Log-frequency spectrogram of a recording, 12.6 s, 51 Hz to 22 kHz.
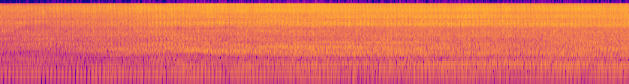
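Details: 1979 Volkswagen Type 2 with 2-liter fuel-injected flat-four engine at idle: sharp glassy clink about three times a second, like bottles banging together; owner suspects the fan, refitted unmarked after cleaning and painting; cause unconfirmed.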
